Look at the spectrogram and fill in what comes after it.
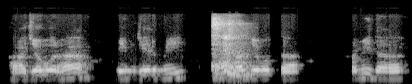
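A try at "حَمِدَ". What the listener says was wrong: হায়ের যে মাখরাজের বিষয়টা, এইটাকে কিন্তু আরেকটু চাপ প্রয়োগ করতে হবে মাখরাজে। হা, হামিদা, হামিদা, হা জবর হা।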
